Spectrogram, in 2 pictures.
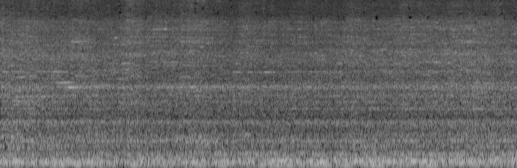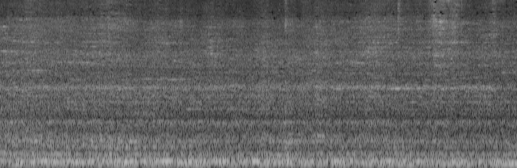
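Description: Freight train rolling through a level crossing: a continuous, steady rumble of wagons and wheels on rail, heard from inside a stopped car.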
